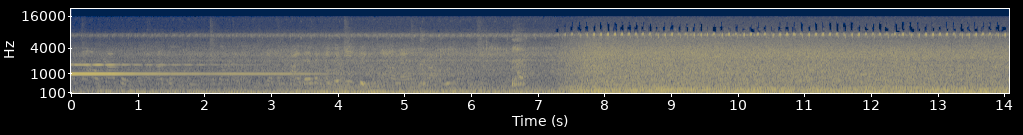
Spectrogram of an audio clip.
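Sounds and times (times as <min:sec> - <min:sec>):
high fast pulsing: 0:00.0 - 0:05.2, 0:07.2 - 0:14.0
diesel locomotive engine rumble: 0:00.0 - 0:14.0.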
